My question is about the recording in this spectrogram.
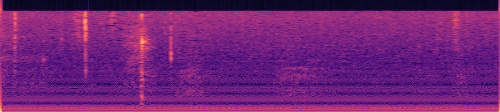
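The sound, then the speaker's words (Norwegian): A pen scratches across paper in a few short, irregular strokes as a different pen is tried out, fairly soft, over a steady low background hum with no talking. “Så hvis vi da starter, altså oppgave, nå var den pennen der dårlig, men se om vi har en annen penn som skriver litt bedre.”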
